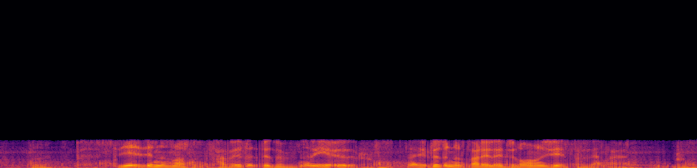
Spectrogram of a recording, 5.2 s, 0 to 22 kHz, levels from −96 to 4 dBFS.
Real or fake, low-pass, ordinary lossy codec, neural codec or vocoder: fake; 3.6 kHz; none; autoencoder, 22.05 kHz, a latent of 192 numbers a frame, VITS, trained on many speakers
